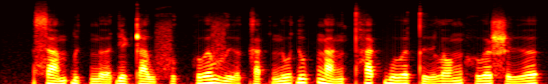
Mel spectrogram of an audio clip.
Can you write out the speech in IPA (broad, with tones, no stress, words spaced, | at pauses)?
sa˨˩˦mɓɨ˨˩k̚ŋəː˨˩˨ɗi˨˩ ʈa˨˩wfu˨˩k̚hu˧˥ə̯ vɨ˨˩˨ə̯ka˨˩k̚ nu˧ɗu˦˥p̚ŋa˨˩˦ŋ t̪ʰa˦˥k̚ wu˧ə̯t̪ɨ˨˩˦lɔ˧˥ŋ hu˧˥ə̯ʂɨ˧˥ə̯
